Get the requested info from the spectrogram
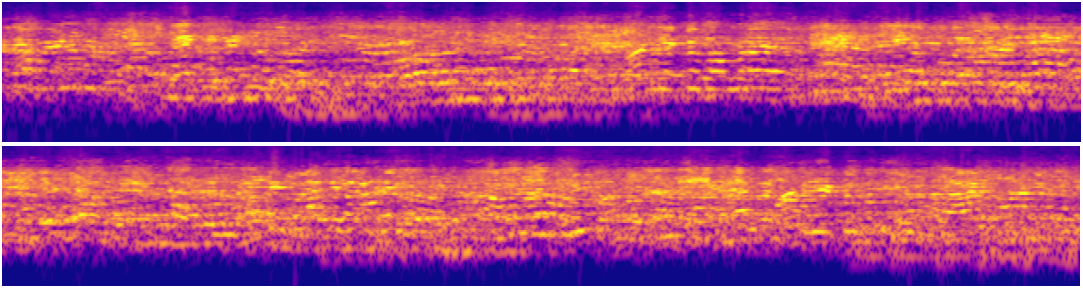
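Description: Chatter of several people talking over one another, a steady babble of overlapping voices.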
